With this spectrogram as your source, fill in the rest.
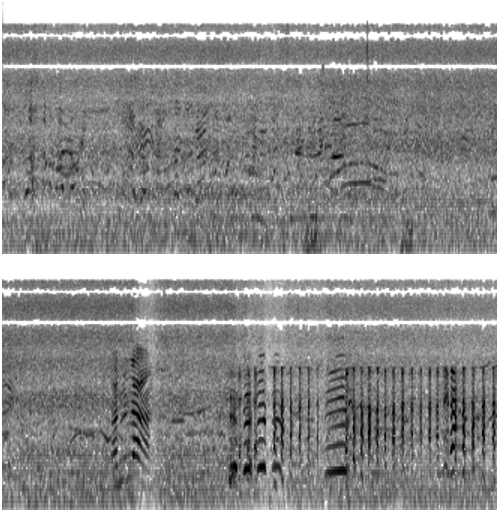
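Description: Ocean waves break and wash steadily onto the shore outdoors.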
